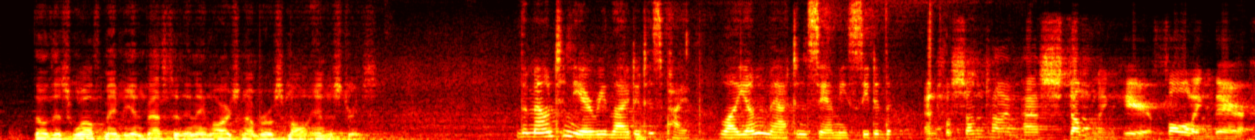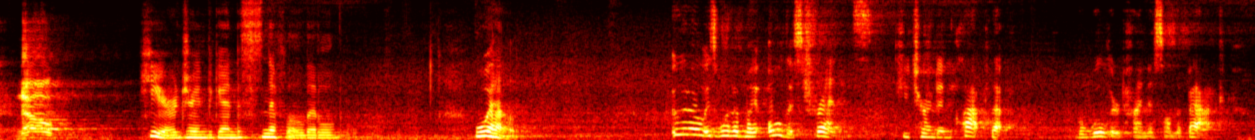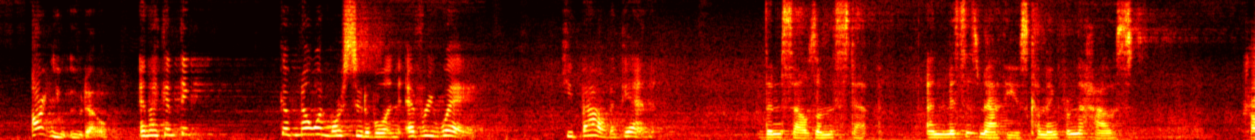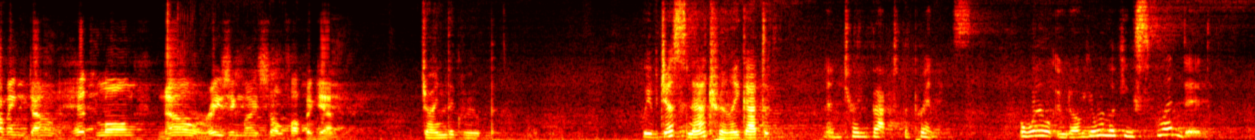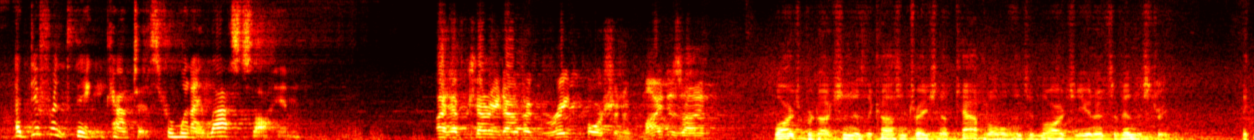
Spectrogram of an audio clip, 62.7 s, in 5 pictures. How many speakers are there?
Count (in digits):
5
